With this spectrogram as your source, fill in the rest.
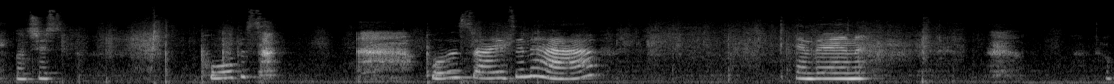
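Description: A young woman talks close up in a playful, animated voice.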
